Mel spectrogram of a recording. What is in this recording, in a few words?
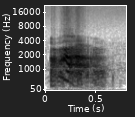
Sprout Vocal Grumpy; Friendly; Sproutfolk; Fey Hub Sprout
